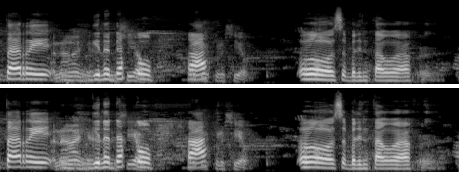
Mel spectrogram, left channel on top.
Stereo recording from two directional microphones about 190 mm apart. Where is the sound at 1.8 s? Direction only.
Centre (ahead or behind).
